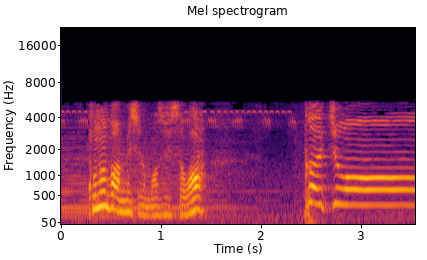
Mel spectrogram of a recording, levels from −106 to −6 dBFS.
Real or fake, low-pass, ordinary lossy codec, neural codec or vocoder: real; 5.4 kHz; none; none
